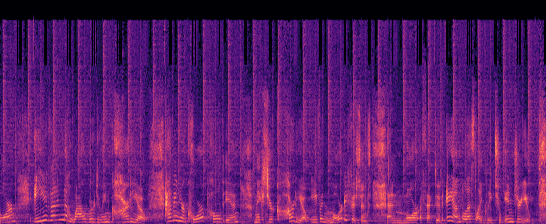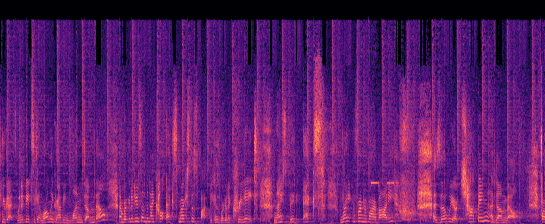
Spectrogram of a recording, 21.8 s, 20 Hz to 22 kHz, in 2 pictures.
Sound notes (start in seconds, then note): 18.0 timer beeps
